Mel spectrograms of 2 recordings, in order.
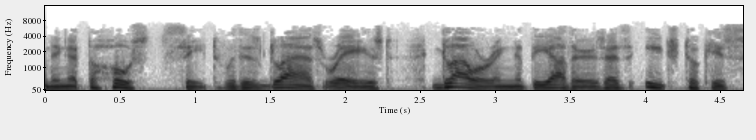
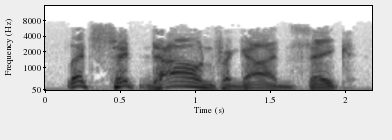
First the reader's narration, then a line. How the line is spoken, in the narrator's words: roared Trumbull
